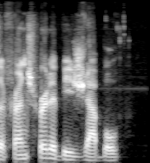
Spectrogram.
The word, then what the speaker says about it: jabot: Habot. Uh, for that particular word, if it's a French word, it' be jabu. Jabu. Okay. The, uh, T is not pronounced.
